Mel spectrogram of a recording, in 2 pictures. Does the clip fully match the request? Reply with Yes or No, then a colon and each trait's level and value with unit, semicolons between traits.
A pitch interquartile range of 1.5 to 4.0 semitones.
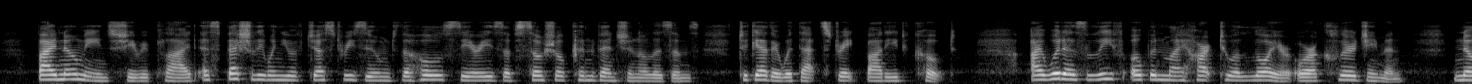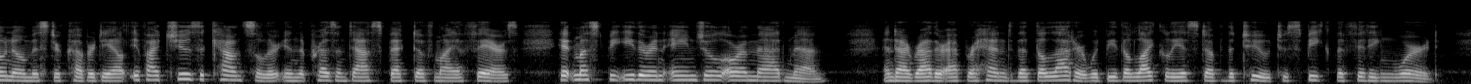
Yes: average, 3.5 semitones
